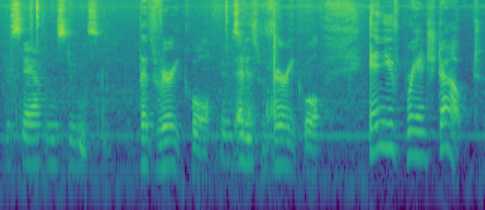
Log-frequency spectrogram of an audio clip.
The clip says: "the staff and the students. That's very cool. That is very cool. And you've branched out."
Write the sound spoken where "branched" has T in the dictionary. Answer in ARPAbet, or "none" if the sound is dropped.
T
